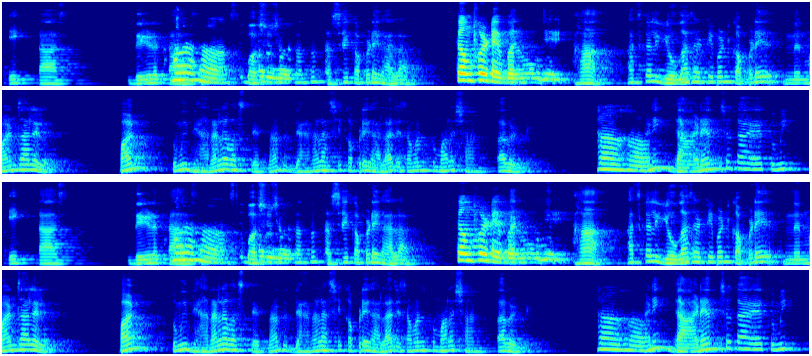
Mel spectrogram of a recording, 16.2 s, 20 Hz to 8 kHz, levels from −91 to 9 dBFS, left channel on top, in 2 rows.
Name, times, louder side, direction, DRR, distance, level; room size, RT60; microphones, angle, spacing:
voice 1, 0.1-0.6 1.3-1.9 2.4-4.1 5.1-6.0 6.2-8.6 9.3-9.5 9.8-13.2 14.5-15.9, right 1 dB, 25° right, 8 dB, 0.7 m, -42 dB
voice 2, 1.7-2.3 2.6-2.9 4.5-5.5 14.0-14.6, left 3 dB, 45° left, 10 dB, 0.5 m, -33 dB
9.7 x 4.8 x 7.8 m, 0.65 s
head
